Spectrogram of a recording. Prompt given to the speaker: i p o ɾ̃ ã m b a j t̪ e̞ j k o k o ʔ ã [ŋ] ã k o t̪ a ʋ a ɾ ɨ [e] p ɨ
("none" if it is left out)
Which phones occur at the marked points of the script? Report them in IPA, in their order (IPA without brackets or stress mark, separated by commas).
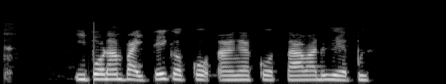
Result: ŋ, e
